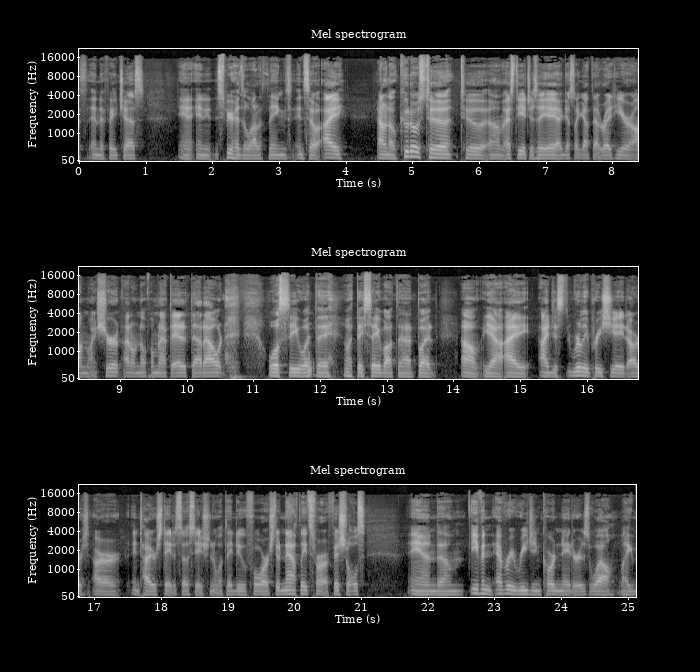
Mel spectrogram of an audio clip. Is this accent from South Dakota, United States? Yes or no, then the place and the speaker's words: yes; Hanson, South Dakota, United States; My hometown or my home high school, I guess, Hanson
